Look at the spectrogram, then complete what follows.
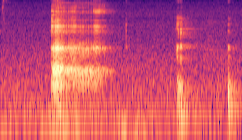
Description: a soundscape of burps, Debussy's "Romance", a poem recited by a theatre troupe in Cuba, and the audio of my arrest for protesting a pipeline.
